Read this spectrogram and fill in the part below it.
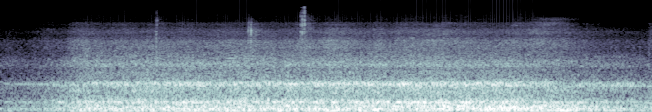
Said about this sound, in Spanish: Estás de suerte, aquí viene uno. ¿Te acuerdas de las vías del metro? Pues me despido dejándote oír cómo las hace tronar el paso de los trenes.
